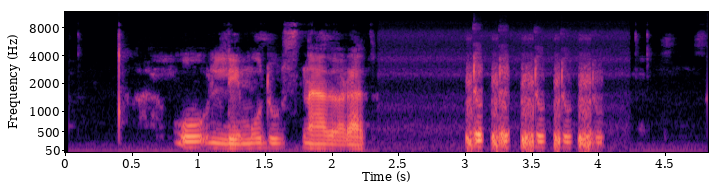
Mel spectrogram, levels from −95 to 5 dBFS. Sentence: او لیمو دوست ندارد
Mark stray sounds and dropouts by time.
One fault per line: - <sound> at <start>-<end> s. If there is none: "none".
- laugh at 3.0-4.0 s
